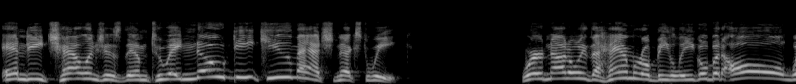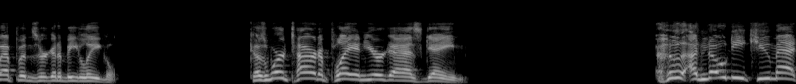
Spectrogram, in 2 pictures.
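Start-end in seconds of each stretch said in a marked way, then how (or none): none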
